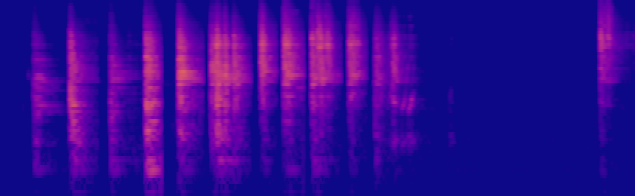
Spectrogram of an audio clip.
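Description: Small steel pistol parts dropped one after another into an enamel roasting pan of liquid: about a dozen short knocks and splashes, a few each second, then one more near the end.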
